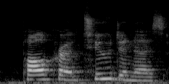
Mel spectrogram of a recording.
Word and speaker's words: pulchritudinous: fair all right ready pulchritudinous i'll learn how to pronounce it paul crud 2 dennis oh that's exactly what you said to me okay that makes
